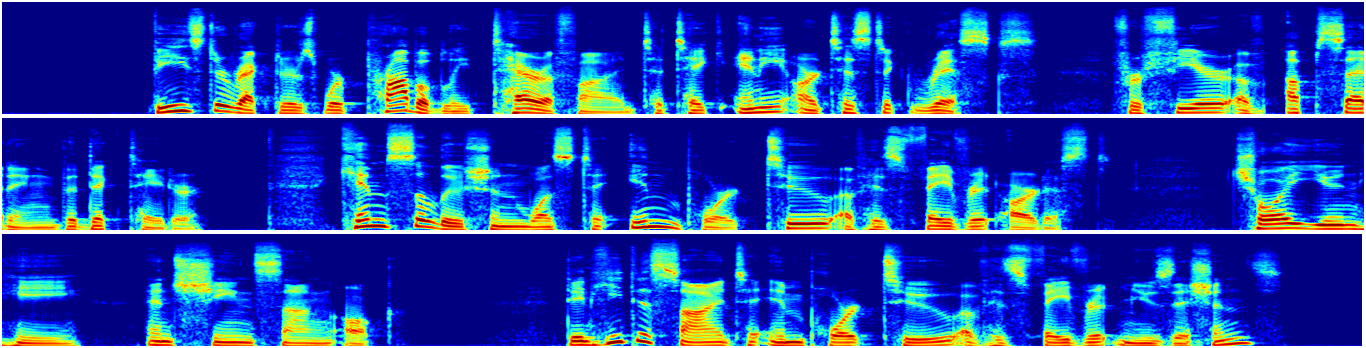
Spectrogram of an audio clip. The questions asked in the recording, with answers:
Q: Did he decide to import two of his favorite musicians?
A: No, he didn't decide to import two of his favorite musicians.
